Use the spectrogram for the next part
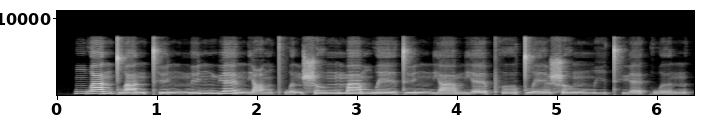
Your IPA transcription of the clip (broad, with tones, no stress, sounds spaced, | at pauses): m w a˥˨ n t̪ w a˨˦ n t̪ʰ y˨˩ n m y˦ n m ɥ ɛ˥˨ n̪ j ɑ˨˩ ŋ pʰ w ə˦ n ʂ ɤ˦ ŋ m ä˦ m w e˥˨ ɪ̯ t̪ y˥˨ n m j ä˨˩ m j ɛ˦ pʰ ɤ˦ t̪ w e˨˦ ɪ̯ ʂ ɤ˥˨ ŋ m i˨˦ t̪ʰ ɥ ɛ˨˩ k w ə˨˦ n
